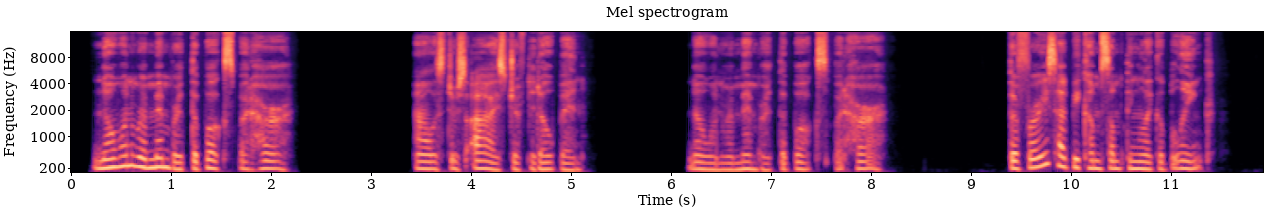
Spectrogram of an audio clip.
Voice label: Audiobook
